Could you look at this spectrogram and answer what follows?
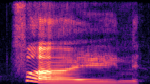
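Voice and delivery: loud, high, drawn-out fed-up cry; loudly fed up; exasperated surrender. Real, not acted. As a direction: give in with a frustrated yell. Giving in after frustration.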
